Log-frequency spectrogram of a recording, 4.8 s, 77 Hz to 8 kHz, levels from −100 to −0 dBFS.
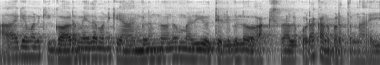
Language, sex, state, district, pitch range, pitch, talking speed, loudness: Telugu, male, Andhra Pradesh, Krishna, 110-130 Hz, 115 Hz, 150 wpm, -19 LUFS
